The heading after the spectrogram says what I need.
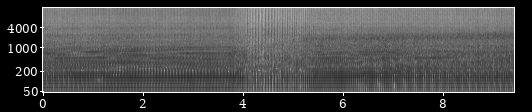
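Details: Mower after idle adjust set all the way out for higher RPM: steady hum, sags briefly as blades engage around four seconds, then recovers and holds even speed; blades spin faster, running right.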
